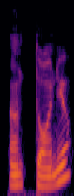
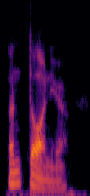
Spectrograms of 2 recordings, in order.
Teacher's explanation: no Brasil se pronuncia com o fechado e se escreve com acento circunflexo Antônio mas em Portugal esse mesmo nome se escreve com acento agudo e se pronuncia Antonio com o aberto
